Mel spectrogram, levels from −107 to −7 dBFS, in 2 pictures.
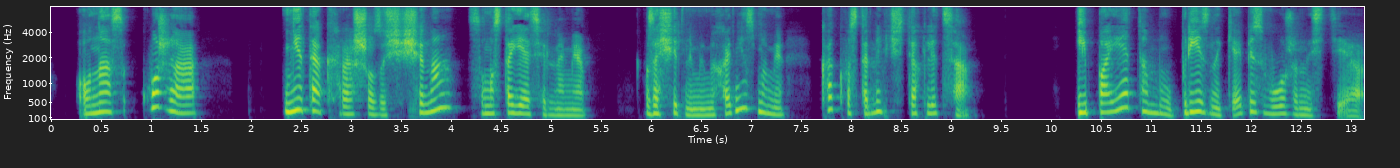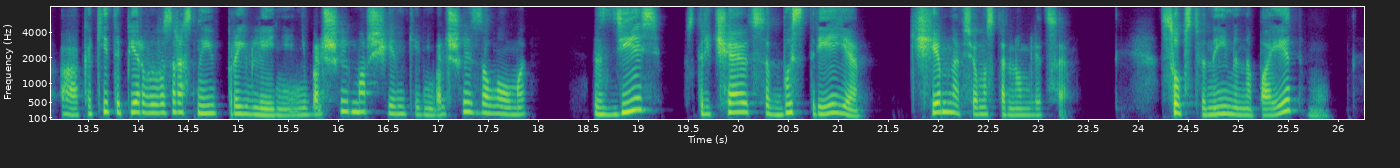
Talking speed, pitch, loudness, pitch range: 85 wpm, 215 Hz, -24 LUFS, 185-250 Hz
